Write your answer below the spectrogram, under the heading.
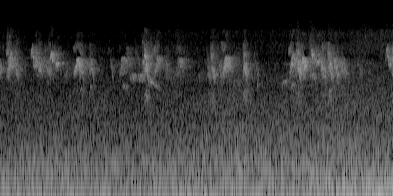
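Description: Jandaya parakeets give harsh, screechy bursts in repeated clusters, some overlapping, over a steady low rumble of background noise.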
